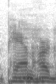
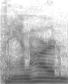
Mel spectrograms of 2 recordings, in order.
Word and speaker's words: Panhard: panhard rod which pause actually panhard it's spelled panhard but because French is a stupid language every letter after the second one is silent it'd be like pan now probably it's wrong to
